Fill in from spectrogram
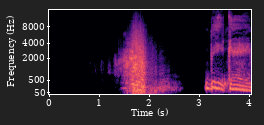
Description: Whoosh fast airy cinematic
Sound Effects
Fast
futuristic
intense
whoosh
